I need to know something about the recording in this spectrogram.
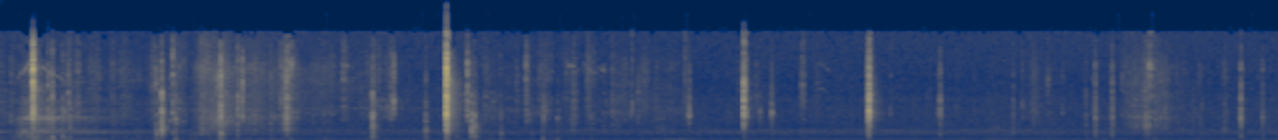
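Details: Brand-new Xbox One Elite controller with a sticky trigger, after repair: a few light, crisp plastic clicks at uneven intervals in a quiet room; each trigger pull sounds clean and normal.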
